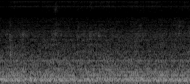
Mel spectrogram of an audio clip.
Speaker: you can see spinning super fast Max extracting the water out of those clothes nice smooth operation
